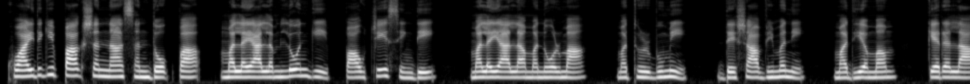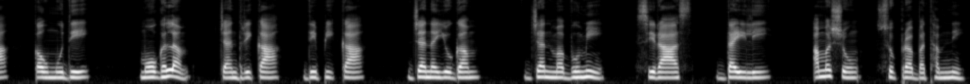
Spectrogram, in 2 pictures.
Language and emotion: Manipuri, neutral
